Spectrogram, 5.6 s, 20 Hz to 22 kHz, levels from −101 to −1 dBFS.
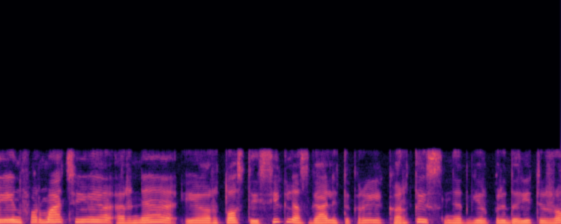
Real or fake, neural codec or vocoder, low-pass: fake; vocoder, 22.05 kHz, 80 mel bands, HiFi-GAN; 7.2 kHz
